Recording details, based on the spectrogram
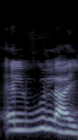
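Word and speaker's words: alveoli: जिसे हम एल्वुलाई कहते हैं। एल्बु लाई कहते हैं। इसकी स्पेलिंग क्या होती है?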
